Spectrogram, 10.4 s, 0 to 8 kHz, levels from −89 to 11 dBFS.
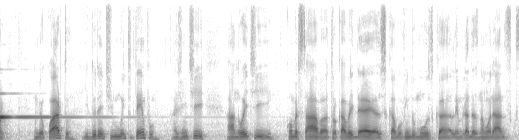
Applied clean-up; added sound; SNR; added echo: none; Piano; 6 dB; none.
